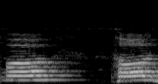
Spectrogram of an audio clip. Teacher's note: जब भी प फ बोल रहे हैं तो यह ओठ सट रहा है, फिर उठ रहा है, इसलिए यह ओठ से हो गया। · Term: ओष्ठ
